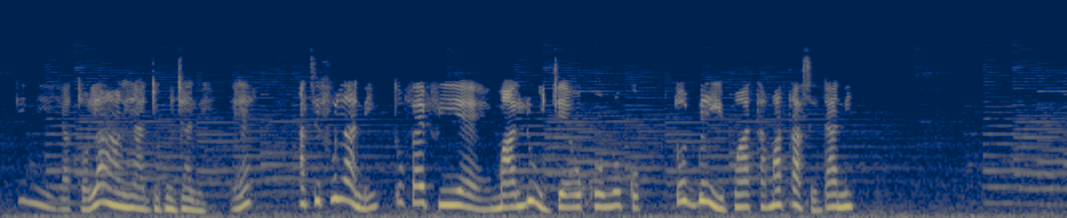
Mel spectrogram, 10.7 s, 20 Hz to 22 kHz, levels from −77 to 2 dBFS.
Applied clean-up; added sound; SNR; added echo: none; Keyboard (musical); 16 dB; none.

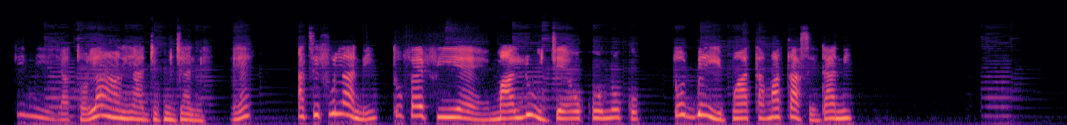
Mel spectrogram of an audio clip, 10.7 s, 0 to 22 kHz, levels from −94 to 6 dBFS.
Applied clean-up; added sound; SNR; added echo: neural mask model RNNoise.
